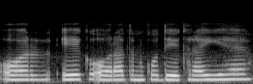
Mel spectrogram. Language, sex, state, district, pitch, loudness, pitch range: Bundeli, female, Uttar Pradesh, Hamirpur, 215 Hz, -13 LUFS, 210-225 Hz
